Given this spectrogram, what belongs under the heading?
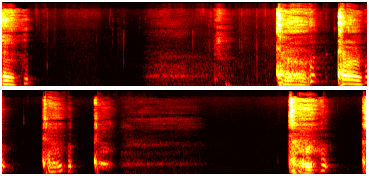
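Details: Persistent cough in an ill adult, tagged as a barking cough: several harsh, forceful, wet-sounding coughs with throat clearing in between.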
